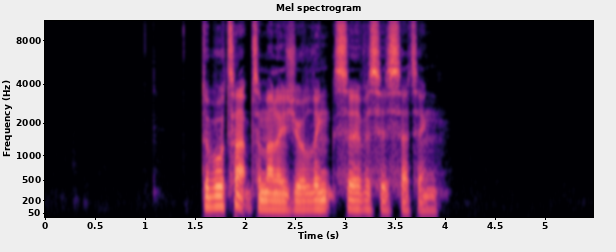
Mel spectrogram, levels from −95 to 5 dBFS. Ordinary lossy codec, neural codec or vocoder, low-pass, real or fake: none; none; none; real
